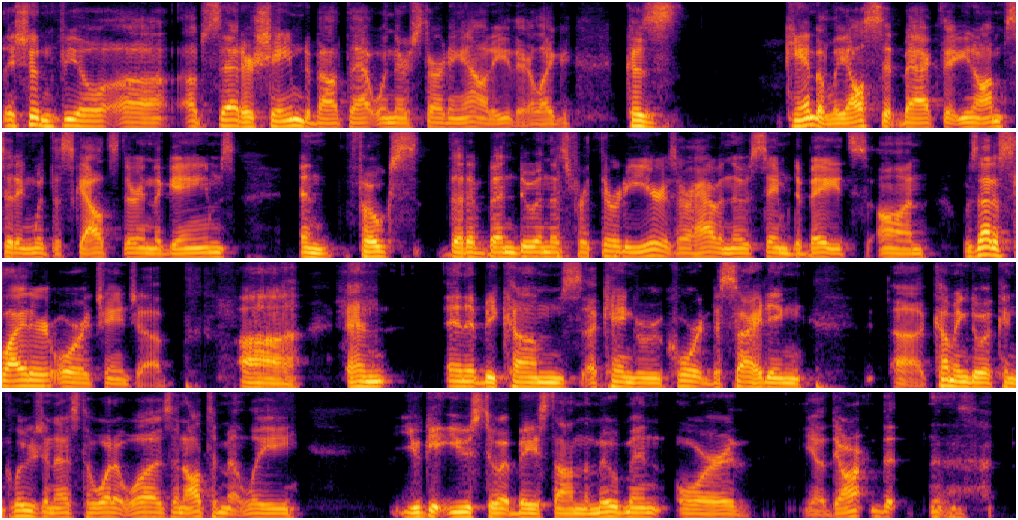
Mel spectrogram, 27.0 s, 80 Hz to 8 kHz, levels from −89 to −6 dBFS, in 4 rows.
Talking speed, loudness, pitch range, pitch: 205 wpm, -20 LUFS, 105-115 Hz, 110 Hz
